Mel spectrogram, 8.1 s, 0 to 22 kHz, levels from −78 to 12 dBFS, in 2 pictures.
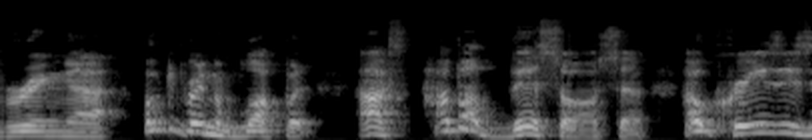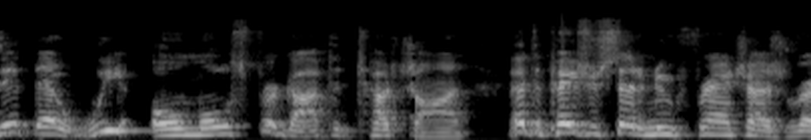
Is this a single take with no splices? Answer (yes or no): yes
